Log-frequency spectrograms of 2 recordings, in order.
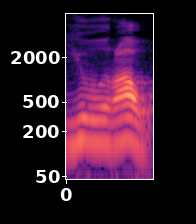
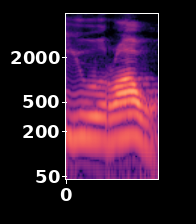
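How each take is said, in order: The two takes are said the same way.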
